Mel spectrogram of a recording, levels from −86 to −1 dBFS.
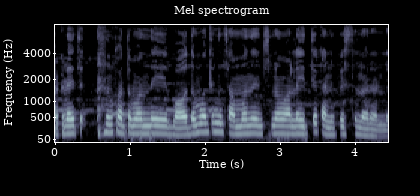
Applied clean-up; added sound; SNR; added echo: none; none; none; none.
